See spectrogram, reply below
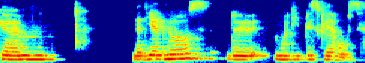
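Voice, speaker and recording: A woman in her forties giving an informal personal talk as a guest speaker, in halting, broken French with a non-native accent and unidiomatic wording. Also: medium pitch, a little mellow. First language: not French, a second-language speaker. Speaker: guest speaker, massage therapist. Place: indoor room, online webinar. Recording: roomy, dull webinar audio.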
